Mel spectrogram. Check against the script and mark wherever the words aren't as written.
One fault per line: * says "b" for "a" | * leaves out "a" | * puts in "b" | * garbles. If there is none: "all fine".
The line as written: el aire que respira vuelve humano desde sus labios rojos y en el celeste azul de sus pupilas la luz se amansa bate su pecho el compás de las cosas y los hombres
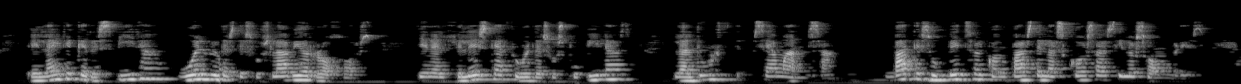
* leaves out "humano"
